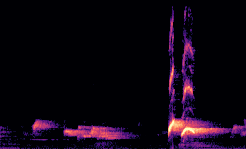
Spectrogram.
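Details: Lure call for trapping a red-whiskered bulbul: soft, short warbled notes, then a loud, sharp chirp that curls upward and runs into a sustained slurred trill.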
